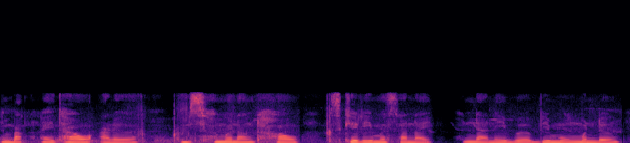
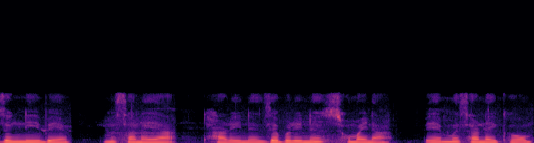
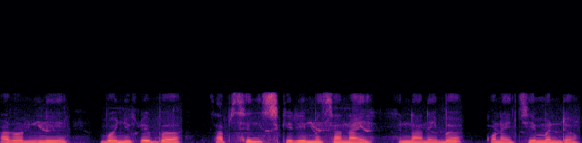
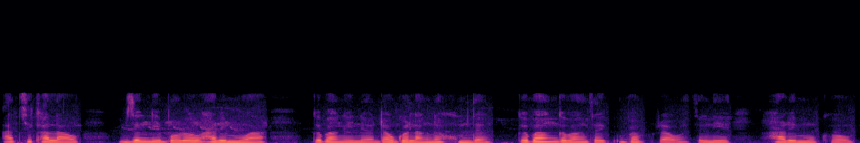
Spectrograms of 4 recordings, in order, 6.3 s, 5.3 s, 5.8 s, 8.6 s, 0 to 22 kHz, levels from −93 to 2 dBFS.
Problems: constant background noise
